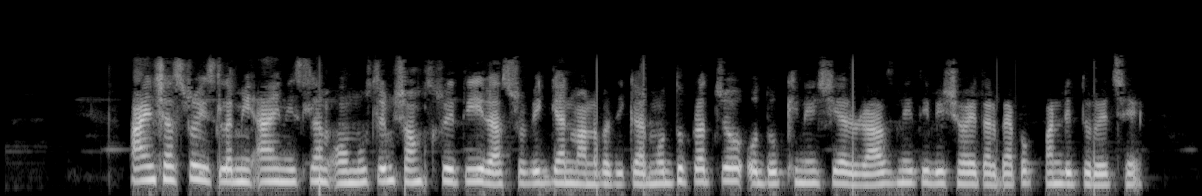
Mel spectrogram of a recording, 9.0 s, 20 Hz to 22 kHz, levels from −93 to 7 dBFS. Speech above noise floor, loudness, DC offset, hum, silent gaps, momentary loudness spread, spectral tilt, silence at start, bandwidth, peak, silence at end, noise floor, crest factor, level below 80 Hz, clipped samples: 59 dB; -17 LUFS; under 0.1%; none; none; 5 LU; -6.5 dB/octave; 1 s; 7.4 kHz; 0 dBFS; 0.45 s; -76 dBFS; 16 dB; -54 dBFS; under 0.1%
